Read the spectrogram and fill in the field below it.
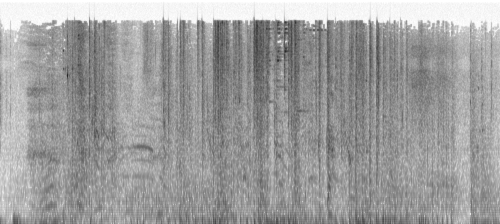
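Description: Dense, continuous shotgun fire and chaotic gunfight noise in a first-person shooter video game, with repeated sharp bursts over a loud, busy mix that runs throughout.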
